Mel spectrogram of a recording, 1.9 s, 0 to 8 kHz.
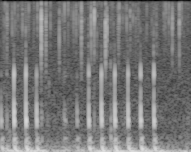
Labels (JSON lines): {"label": "biophony, knock", "recorder": "SoundTrap 300"}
